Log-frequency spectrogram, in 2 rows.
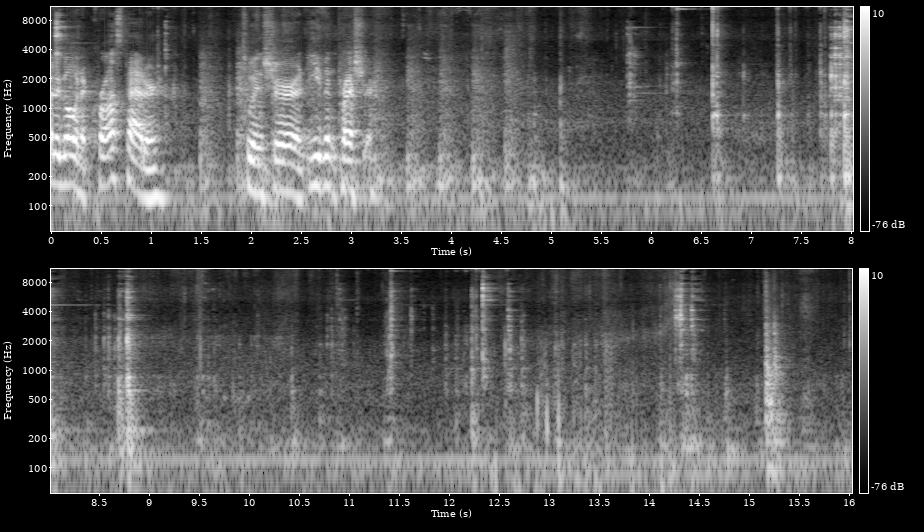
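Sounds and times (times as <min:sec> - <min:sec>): tire iron turning lug nuts: 0:00.0 - 0:16.0.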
